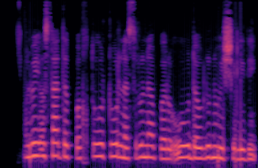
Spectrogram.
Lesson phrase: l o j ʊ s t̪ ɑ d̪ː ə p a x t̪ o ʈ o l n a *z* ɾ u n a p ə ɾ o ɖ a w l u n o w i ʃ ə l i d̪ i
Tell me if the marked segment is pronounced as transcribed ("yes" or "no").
no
